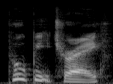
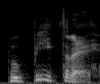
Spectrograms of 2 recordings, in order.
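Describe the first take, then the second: First: It sounds like the English words 'poopy tray'. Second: It is said as one French-sounding word. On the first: The speaker calls it wrong. "not poopy tray" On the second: The speaker calls it right. "It's pupitre"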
